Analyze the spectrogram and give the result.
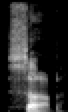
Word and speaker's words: SUP: Is that how you pronounce that? Hey, SUP. – Yes, that'd be correct.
